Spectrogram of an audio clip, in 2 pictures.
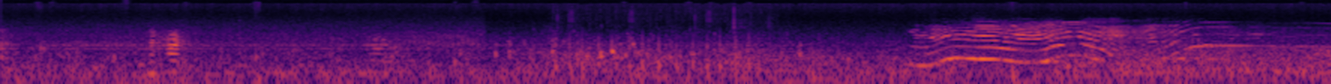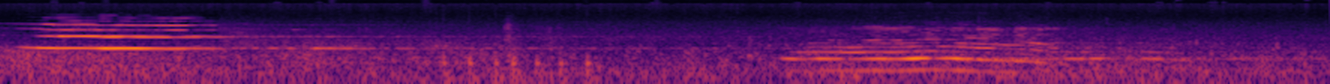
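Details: Humpback whale song over a low ocean rumble: a wavering upsweep, then a steady harmonic moan held near two seconds, and a closing pulsed rising unit with a lower buzzy tone beneath.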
